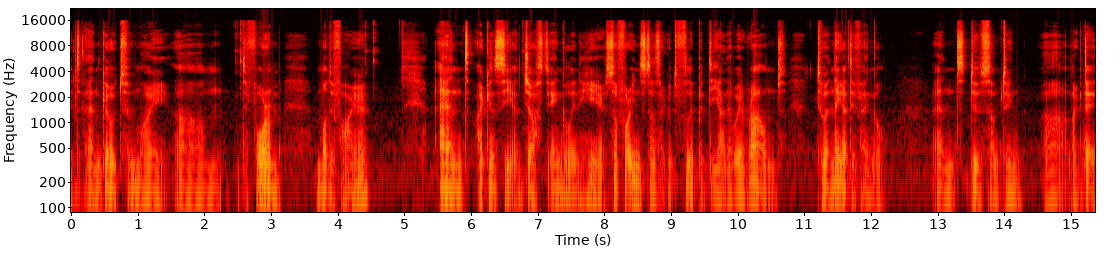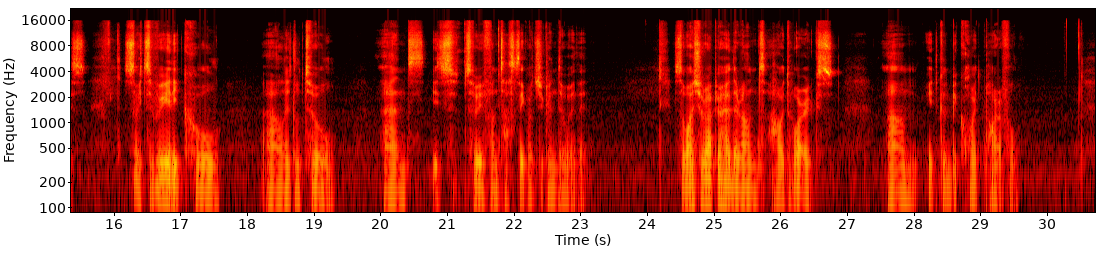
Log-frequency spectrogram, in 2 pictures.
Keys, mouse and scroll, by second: 0.1 ctrl+`, 21.5-21.8 scroll down 3, 21.9 shift+middle click, 22.5 middle click, 25.8 middle click, 30.2 middle click.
